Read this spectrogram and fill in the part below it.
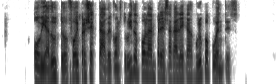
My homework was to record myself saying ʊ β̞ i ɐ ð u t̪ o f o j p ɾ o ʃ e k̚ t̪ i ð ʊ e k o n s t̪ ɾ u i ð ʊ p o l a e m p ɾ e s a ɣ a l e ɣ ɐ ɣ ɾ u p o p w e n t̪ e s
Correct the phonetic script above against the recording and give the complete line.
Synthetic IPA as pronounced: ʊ β̞ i a ð u t̪ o f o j p ɾ o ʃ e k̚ t̪ a ð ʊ e k o n s t̪ ɾ u i ð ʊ p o l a e m p ɾ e s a ɣ a l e ɣ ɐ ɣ ɾ u p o p w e n t̪ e s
